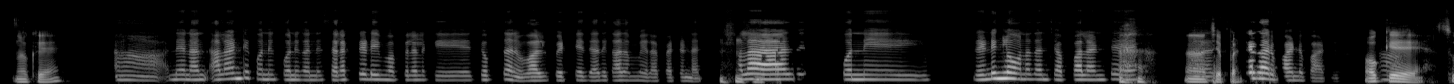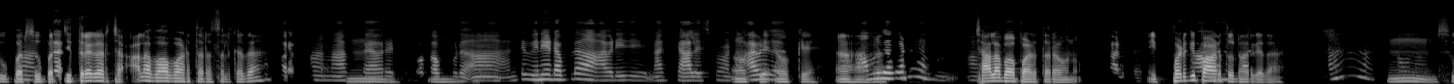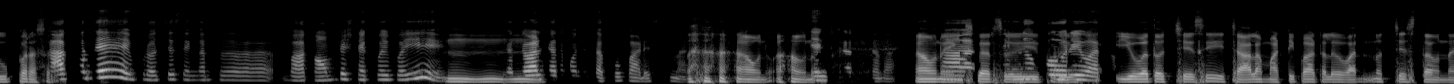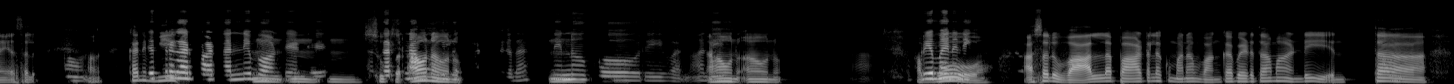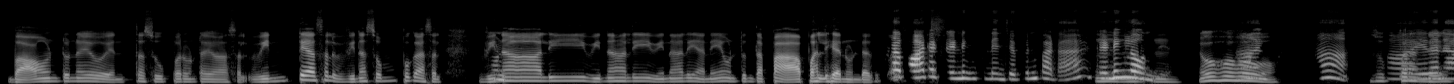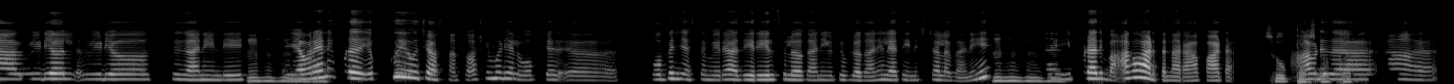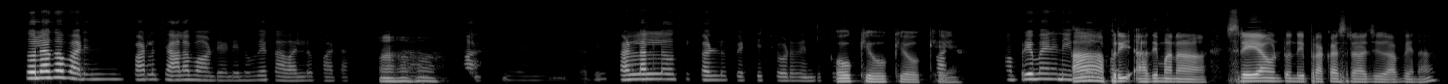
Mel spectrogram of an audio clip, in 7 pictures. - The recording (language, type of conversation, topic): Telugu, podcast, మీ పాటల ఎంపికలో సినిమా పాటలే ఎందుకు ఎక్కువగా ఉంటాయి?
- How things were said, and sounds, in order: other background noise; giggle; in English: "ట్రెండింగ్‌లో"; chuckle; in English: "సూపర్. సూపర్"; in English: "సూపర్"; in English: "ఫేవరైట్"; sniff; in English: "సూపర్"; in English: "సింగర్స్"; chuckle; in English: "యంగ్‌స్టర్స్"; in English: "యంగ్‌స్టర్స్"; in English: "సూపర్"; in English: "మూవీలో"; in English: "ట్రెండింగ్"; in English: "ట్రెండింగ్‌లో"; in English: "వీడియోస్‌కి"; in English: "యూజ్"; in English: "సోషల్ మీడియాలో"; in English: "ఓపెన్"; in English: "రీల్స్‌లో"; in English: "యూట్యూబ్‌లో"; in English: "సూపర్. సూపర్"; in English: "సోలోగా"; tapping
